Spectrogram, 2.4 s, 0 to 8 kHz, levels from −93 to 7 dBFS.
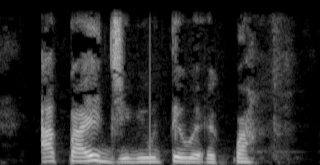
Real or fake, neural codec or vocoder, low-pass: real; none; 7.2 kHz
